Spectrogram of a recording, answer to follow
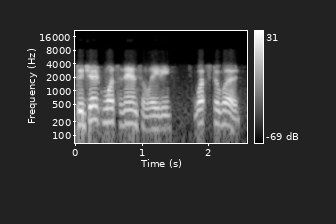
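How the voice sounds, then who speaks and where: A man's voice: a little high, moderate pace, a little hiss or hum, natural voice. A man playing a streetwise, eager errand boy in a radio play, talking in ungrammatical slang. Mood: brash, insistent. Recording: narrow phone-like sound, faint guitar music.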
